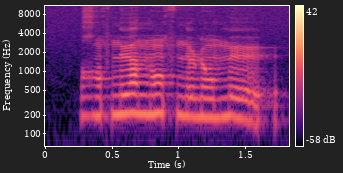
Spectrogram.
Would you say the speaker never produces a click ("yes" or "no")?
yes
